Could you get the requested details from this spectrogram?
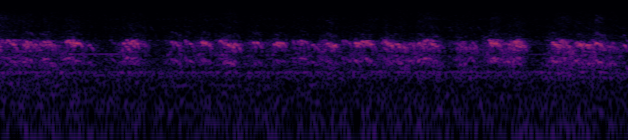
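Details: Carmine bee-eaters at a breeding colony at Kavinga Safari Camp: a dense, overlapping chorus of short, rolling, burry calls from many birds, pulsing in quick bursts with no pause, against faint background hiss.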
